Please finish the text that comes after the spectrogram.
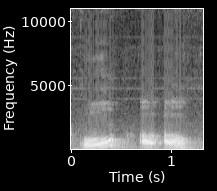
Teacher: इसलिए 'ओ' और 'औ' का उच्चारण गले और होंठ दोनों से किया जाता है।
